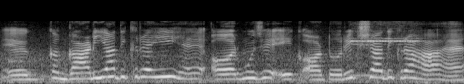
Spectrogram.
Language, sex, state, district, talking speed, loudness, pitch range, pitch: Hindi, female, Odisha, Malkangiri, 170 wpm, -14 LUFS, 230-320 Hz, 270 Hz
